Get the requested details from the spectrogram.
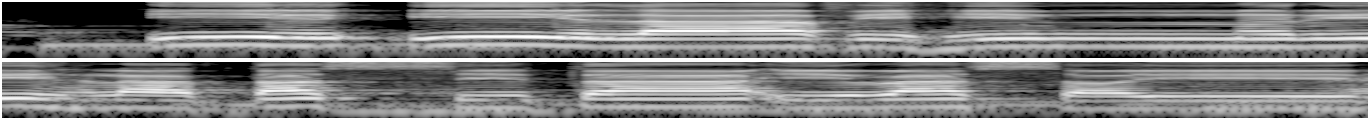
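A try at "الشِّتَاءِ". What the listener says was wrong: Baik, sinnya. Rihlatashi. Rihlatashi. Shi. Shi. Rihlatashi.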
